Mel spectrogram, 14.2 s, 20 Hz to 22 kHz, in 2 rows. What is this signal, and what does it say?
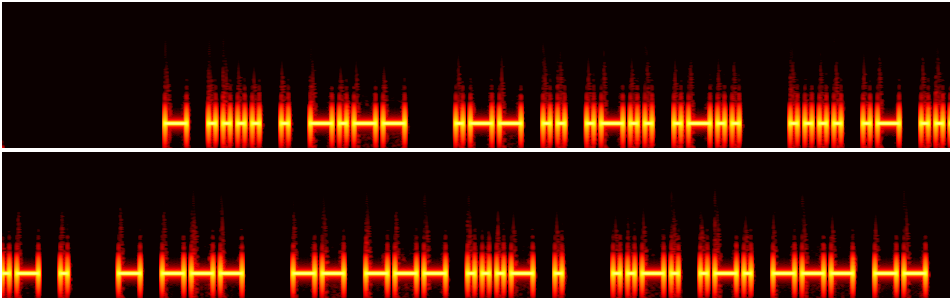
Morse code, heard as a keyed tone, about 21 wpm, 700 Hz. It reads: THEY WILL HAVE TO MOVE FROM
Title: Sentences from Top 1000 Words - Review Part 6 - 22wpm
